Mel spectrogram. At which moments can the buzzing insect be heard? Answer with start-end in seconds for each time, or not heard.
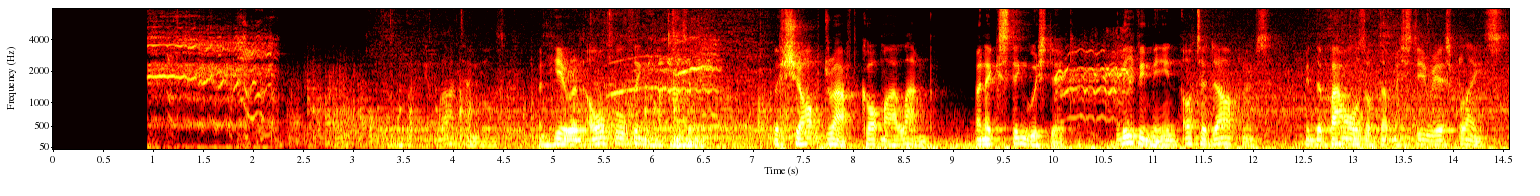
3.1-7.2, 12.5-14.5.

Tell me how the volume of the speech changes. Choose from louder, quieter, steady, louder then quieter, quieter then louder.
steady.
